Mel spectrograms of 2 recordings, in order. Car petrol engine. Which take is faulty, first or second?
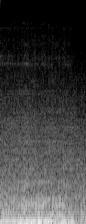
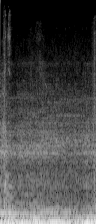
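first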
